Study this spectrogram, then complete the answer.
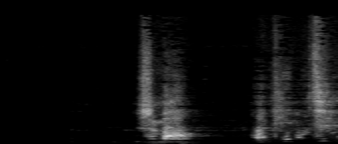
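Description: A young woman whispers softly, close by.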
